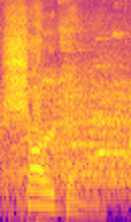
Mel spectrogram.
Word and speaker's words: Chardon: you go too far it's shardan not high school that's how you pronounce it yes sir gotta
